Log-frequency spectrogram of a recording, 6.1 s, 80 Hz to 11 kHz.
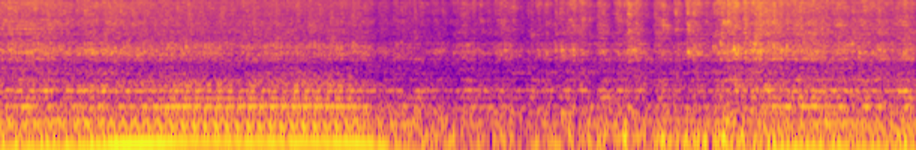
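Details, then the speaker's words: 1972 Mustang Mach 1, rebuilt 351 Cleveland Cobra Jet V8 with Wolverine Blue Racer cam (510/536 lift, 290 duration), not yet warm; brief blip to about 2,000 rpm then drops back to loping, choppy idle; normal lumpy cam idle. "So it's got the Wolverine Blue Racer cam in it, and here are the cam specs."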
